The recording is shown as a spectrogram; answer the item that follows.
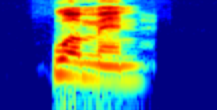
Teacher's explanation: putting the emphasis at the beginning of the word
